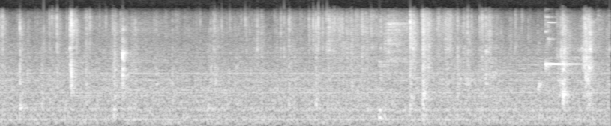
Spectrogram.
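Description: Gloved hands handling a trading-card box and tearing off its plastic shrink-wrap: scattered crinkles and small taps over a steady low hum, with a short high beep near the end.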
